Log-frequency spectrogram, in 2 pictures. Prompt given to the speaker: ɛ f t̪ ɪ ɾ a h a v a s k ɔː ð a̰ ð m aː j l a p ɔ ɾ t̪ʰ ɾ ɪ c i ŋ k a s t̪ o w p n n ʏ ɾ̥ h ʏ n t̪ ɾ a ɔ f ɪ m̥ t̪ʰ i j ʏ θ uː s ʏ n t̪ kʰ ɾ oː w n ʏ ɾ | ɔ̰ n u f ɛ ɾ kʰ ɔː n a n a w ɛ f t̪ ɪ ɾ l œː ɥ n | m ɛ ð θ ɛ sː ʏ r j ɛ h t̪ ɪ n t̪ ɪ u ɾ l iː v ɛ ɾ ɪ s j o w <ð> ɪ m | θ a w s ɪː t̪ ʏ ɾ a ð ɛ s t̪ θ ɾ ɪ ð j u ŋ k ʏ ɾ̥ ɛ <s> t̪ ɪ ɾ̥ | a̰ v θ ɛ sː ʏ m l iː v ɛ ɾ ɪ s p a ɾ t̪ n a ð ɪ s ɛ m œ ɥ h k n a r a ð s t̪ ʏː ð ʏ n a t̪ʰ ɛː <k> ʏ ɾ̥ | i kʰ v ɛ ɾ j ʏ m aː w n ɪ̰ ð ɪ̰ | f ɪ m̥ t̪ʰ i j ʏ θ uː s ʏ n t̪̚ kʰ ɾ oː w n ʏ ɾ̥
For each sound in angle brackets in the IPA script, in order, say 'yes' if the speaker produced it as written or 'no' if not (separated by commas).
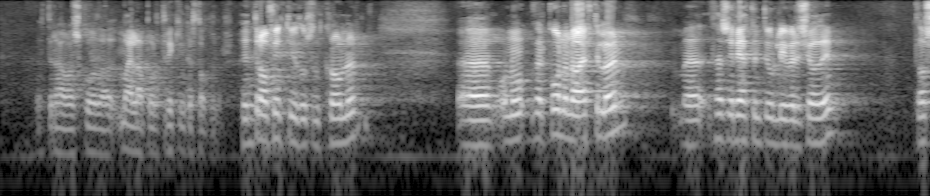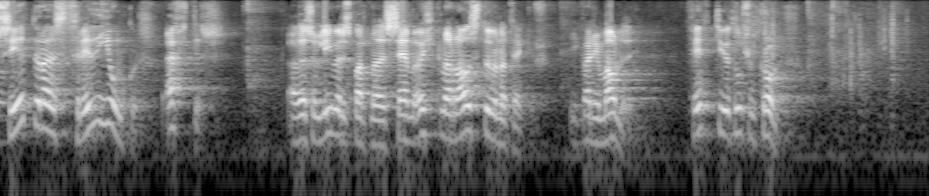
yes, no, no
